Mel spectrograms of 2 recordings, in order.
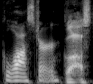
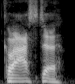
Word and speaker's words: Gloucester: I lived in Gloucester, which is pronounced Gloucester. Gloucester.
